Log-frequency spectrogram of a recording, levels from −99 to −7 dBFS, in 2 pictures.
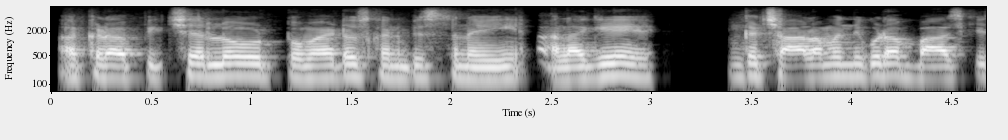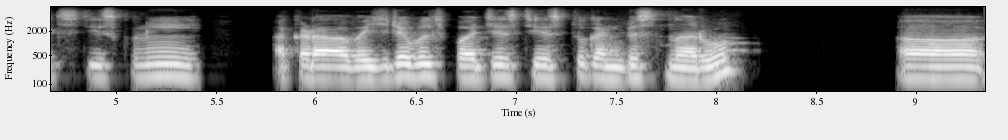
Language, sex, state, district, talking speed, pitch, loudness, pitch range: Telugu, male, Andhra Pradesh, Krishna, 105 wpm, 145 Hz, -17 LUFS, 140-155 Hz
